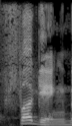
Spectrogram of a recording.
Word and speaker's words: fugging: Yeah, fugging, not CK. – So rhymes with pug. – Yeah, exactly. Like bugging with an F.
